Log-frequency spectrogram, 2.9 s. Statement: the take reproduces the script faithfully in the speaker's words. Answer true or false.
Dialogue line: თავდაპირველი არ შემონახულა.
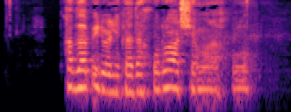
false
